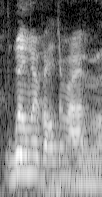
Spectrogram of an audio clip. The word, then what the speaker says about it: Valderrama: Wilmer Valderrama.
